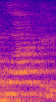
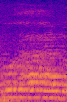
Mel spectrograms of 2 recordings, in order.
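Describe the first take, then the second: First: The word ends in an i vowel. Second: The word ends in a u vowel. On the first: The speaker calls it wrong. "Eh dia teriak, maka zabal fuadi" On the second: The speaker calls it right. "Maka zabal fuadu maroa"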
